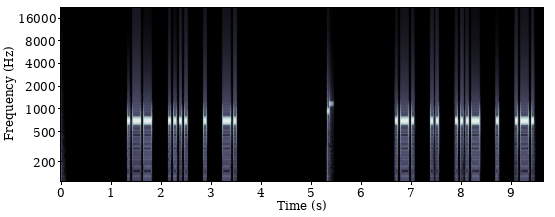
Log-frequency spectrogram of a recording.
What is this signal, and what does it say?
Morse code, heard as a keyed tone, about 22 wpm, spaced as for 16 wpm, 700 Hz. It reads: WHEN RIVER
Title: 2x Character Spacing - Top 500 Words - 22wpm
